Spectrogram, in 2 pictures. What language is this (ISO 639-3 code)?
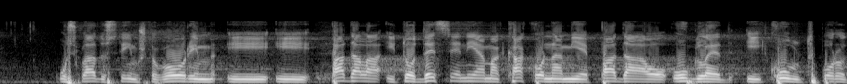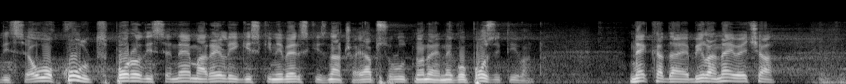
srp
